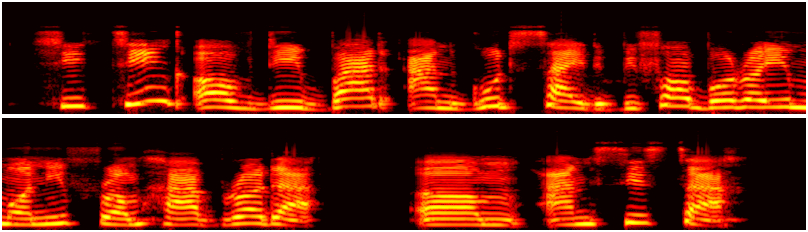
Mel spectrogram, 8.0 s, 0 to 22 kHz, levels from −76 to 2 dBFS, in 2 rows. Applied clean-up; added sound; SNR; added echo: none; none; none; none.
